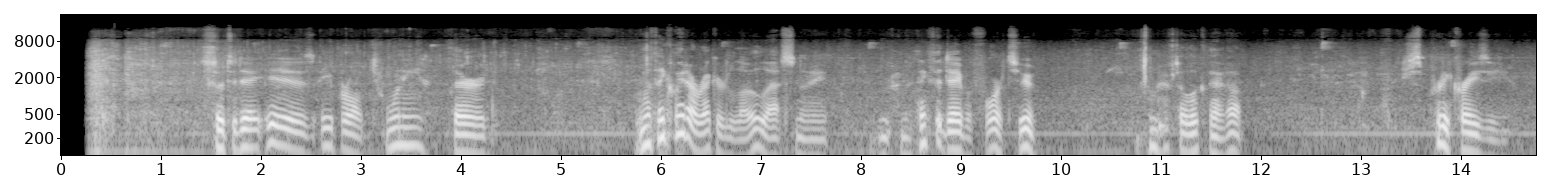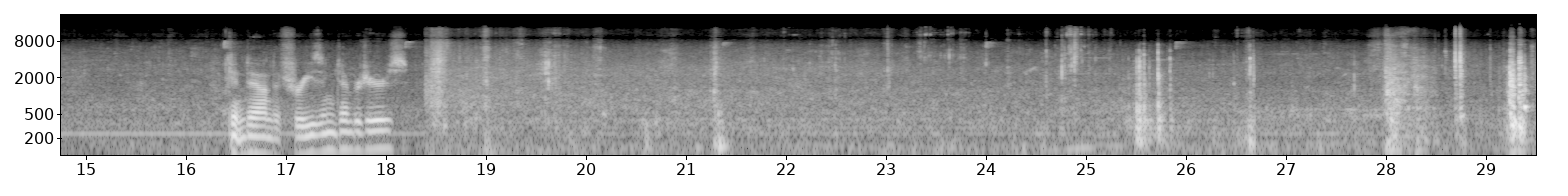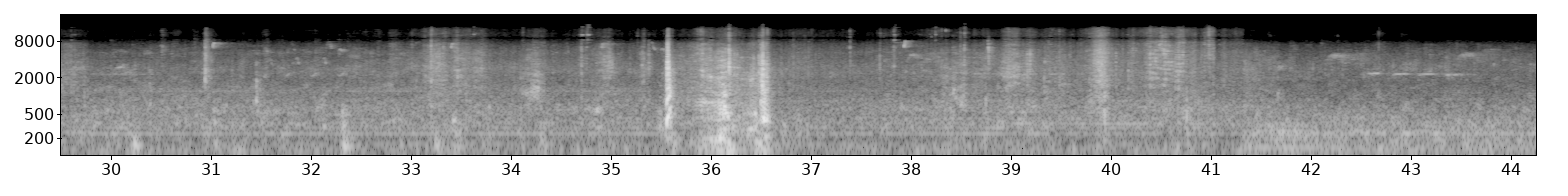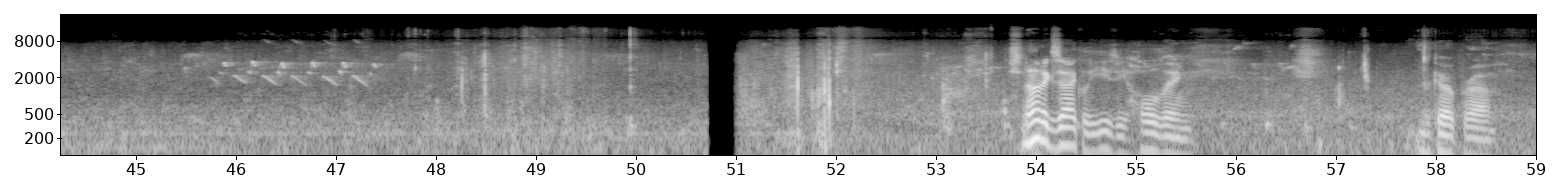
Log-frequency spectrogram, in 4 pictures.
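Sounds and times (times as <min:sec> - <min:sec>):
birds chirping: 0:00.5 - 0:50.7, 0:51.3 - 0:59.0
knocks rattles and scrapes: 0:27.6 - 0:29.8, 0:33.1 - 0:37.0.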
